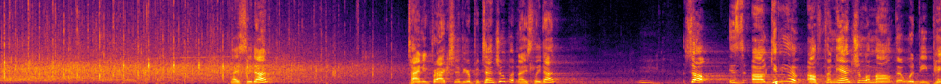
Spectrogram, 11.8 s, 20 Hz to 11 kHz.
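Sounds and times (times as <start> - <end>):
audience applause: 0.0 - 5.0
speech: 2.9 - 3.5, 5.1 - 7.1, 8.0 - 11.7.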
